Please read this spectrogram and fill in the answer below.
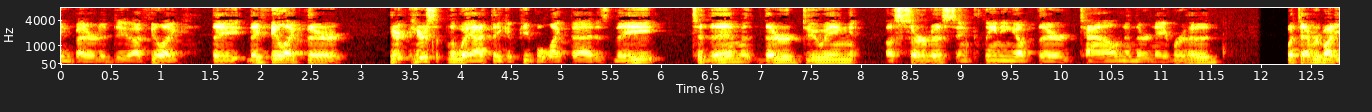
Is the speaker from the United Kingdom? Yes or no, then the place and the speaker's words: no; Alton, Illinois, United States; So I grew up in Illinois, just right across the river. And like I was in like kind of like the Alton Bethalto area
